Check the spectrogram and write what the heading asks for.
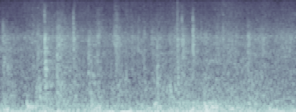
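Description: A congregation sitting back down in pews: rustling and shuffling with many irregular knocks and thumps.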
